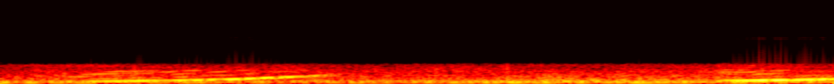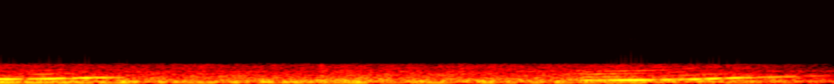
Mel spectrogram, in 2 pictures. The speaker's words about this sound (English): So who is that big one and why is it making that noise? That is a North Atlantic right whale. Okay. And that's a really iconic sound for Cape Cod Bay and for Massachusetts Bay because that's the sound that both males and females use as a contact call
